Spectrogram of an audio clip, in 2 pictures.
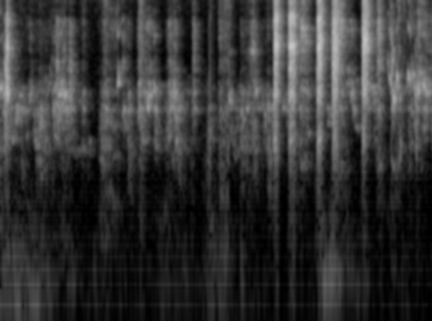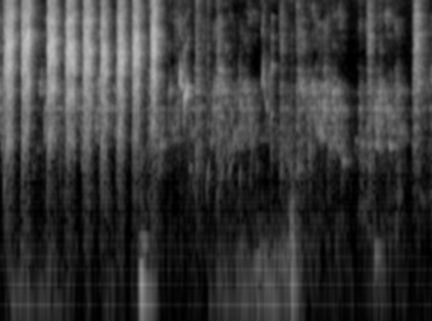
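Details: Budgies chirping indoors: mixed warbles, then a run of loud sharp chirps repeated quickly for about four seconds before softer chatter returns.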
